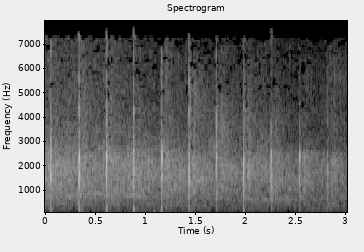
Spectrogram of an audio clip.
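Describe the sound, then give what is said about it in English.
An audience claps hands for the Lord in a steady, even rhythm, about eleven sharp claps in three seconds, over a constant hissy wash of crowd noise, with no one speaking. “Clap your hands for the Lord and stand to your feet.”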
